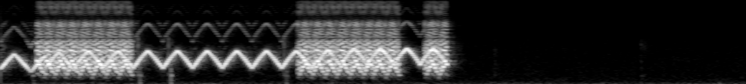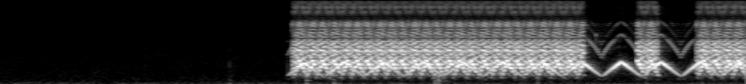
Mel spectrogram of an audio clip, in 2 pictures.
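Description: An arcade game plays a rising and falling wailing tone.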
